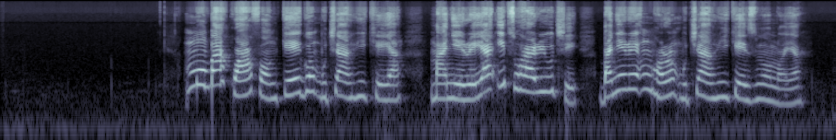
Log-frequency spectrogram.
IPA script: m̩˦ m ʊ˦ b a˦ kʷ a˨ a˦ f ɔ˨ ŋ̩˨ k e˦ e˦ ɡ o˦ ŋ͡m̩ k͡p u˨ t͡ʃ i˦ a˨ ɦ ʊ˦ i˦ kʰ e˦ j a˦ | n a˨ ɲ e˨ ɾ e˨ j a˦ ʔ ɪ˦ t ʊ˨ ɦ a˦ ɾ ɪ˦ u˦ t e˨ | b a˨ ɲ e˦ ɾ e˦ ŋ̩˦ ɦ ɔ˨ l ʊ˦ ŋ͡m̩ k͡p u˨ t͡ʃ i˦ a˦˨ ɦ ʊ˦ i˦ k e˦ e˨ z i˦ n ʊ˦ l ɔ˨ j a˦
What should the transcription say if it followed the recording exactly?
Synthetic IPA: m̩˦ m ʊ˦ b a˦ kʷ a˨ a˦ f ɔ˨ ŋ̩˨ k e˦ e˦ ɡ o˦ ŋ͡m̩ k͡p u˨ t͡ʃ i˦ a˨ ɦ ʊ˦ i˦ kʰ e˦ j a˦ | m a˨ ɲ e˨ ɾ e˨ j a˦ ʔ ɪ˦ t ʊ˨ ɦ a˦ ɾ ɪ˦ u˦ t͡ʃ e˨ | b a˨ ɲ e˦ ɾ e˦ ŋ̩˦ ɦ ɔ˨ ɾ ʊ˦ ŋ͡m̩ k͡p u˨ t͡ʃ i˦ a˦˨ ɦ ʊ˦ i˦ k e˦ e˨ z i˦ n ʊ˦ l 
